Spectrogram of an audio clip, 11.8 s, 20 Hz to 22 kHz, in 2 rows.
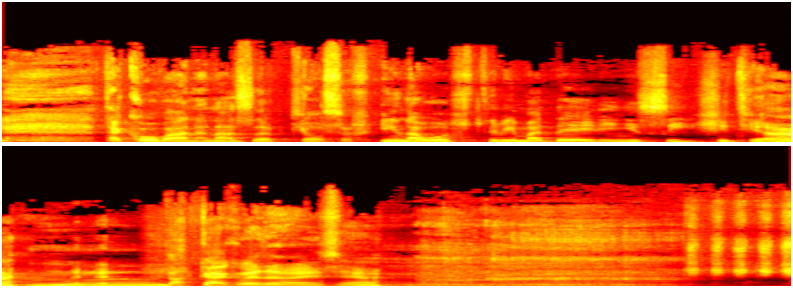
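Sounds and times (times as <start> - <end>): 
speech: 0.8 - 9.3
sleeping pharmacist snoring: 8.7 - 11.2.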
